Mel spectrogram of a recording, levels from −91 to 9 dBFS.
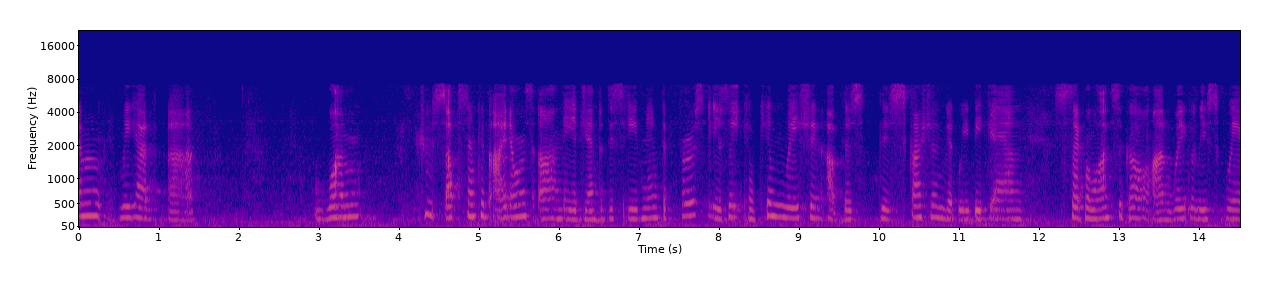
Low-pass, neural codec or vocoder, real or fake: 7.2 kHz; codec, 24 kHz, 0.9 kbps, WavTokenizer, medium music audio release; fake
